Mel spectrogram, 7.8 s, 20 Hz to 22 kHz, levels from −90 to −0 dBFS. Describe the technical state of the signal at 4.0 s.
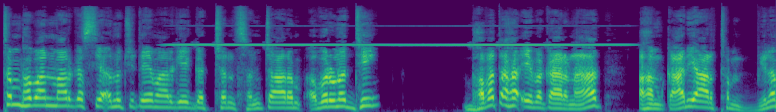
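At 4.0 s the speech carries a feedback whistle, a thin steady tone at 4.2 kHz, about 15 dB below the voice. It runs from 1.55 s, just after "भवान् मार्गस्य अनुचिते", to 6.45 s. The likely cause is a loudspeaker-to-microphone loop held just short of runaway. Unlike an electrical interference tone, it swells and fades slowly in level and never swells into a howl.

The same moment also shows generation loss across the whole clip. The voice sounds swirly, smeared and hollow, with blurred attacks and nothing above 19.3 kHz. This is likely from roughly seven successive Vorbis encodes at 61–62 kbit/s, each requantising on a shifted frame grid. A single encode at that rate would sound cleaner than this.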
